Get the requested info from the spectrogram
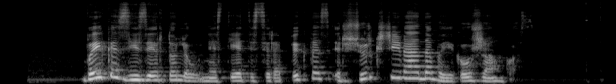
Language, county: Lithuanian, Kaunas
